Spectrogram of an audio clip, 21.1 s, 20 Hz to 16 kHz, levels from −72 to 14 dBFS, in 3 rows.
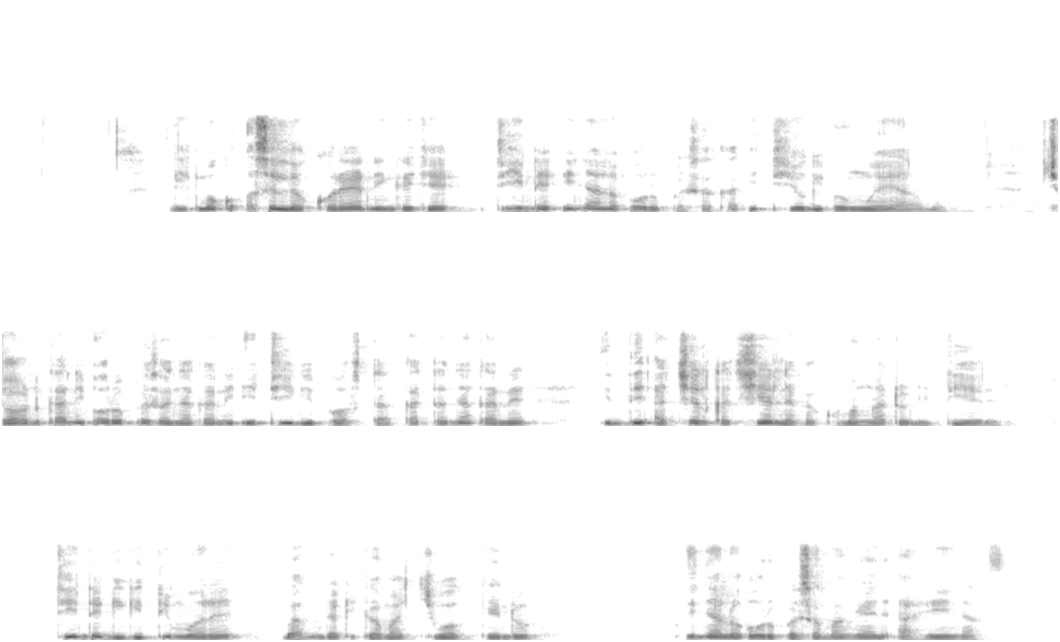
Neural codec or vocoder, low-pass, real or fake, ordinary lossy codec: none; 7.2 kHz; real; AAC, 48 kbps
